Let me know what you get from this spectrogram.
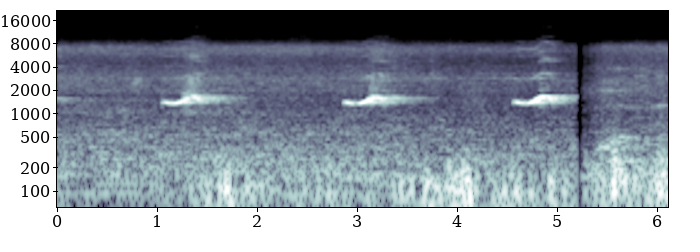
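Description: A bird repeating a short whistled call three times, about every two seconds: each call is a quick upward slur into a briefly held note.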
